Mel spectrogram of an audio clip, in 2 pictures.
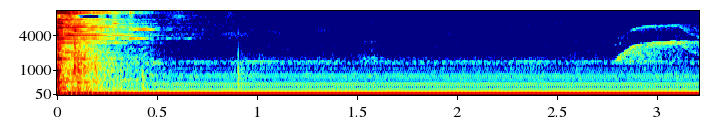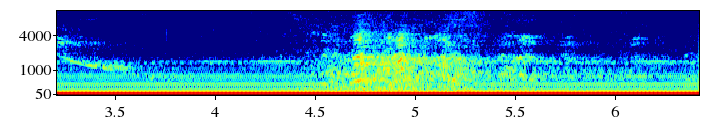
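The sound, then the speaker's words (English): A piece of pottery, like a cup, smashes with one sharp, bright crash that quickly fades, followed by a few faint tinkling fragments and soft murmurs over a steady low hum. “like a piece of pottery is smashed”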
